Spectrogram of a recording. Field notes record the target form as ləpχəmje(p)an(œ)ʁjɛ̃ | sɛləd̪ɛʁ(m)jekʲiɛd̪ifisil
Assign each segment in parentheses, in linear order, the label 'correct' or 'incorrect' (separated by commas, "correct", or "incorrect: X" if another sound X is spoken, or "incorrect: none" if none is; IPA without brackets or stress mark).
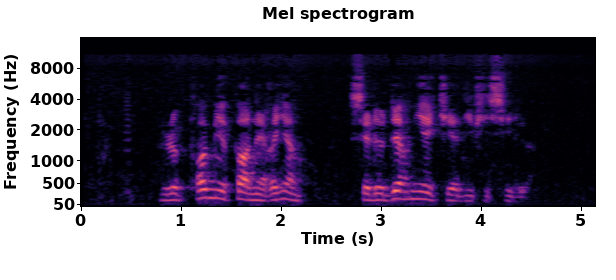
correct, incorrect: ɛ, incorrect: n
